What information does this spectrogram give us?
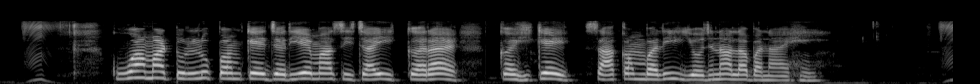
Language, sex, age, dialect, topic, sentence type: Chhattisgarhi, female, 18-24, Central, agriculture, statement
